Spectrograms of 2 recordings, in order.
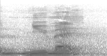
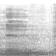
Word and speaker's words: Newmay: Rylan Newmay, now I got the correct pronunciation. It's actually French, so Newmay, nice. Rather than Noom. So sorry, Rylan. – It's not Noom.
